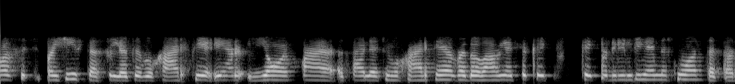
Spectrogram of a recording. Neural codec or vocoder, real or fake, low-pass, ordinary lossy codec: codec, 16 kHz, 1 kbps, X-Codec, HuBERT features, trained on general audio; fake; 3.6 kHz; Opus, 24 kbps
